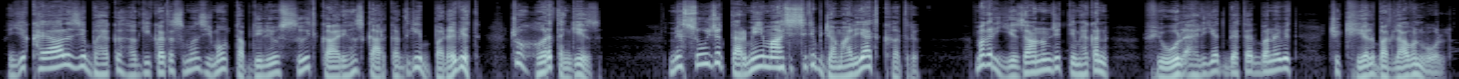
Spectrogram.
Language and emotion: Kashmiri, surprised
